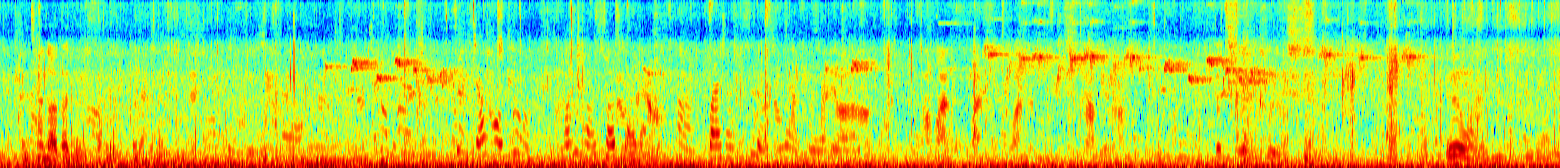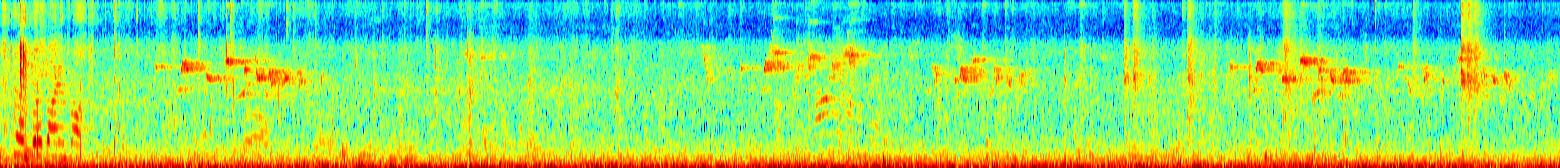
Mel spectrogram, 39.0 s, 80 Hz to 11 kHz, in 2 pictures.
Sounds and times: Running and walking people 0:00.0 - 0:28.0
Birdsong 0:03.3 - 0:06.4
Birdsong 0:09.0 - 0:20.5
Bicycle Sound 0:15.0 - 0:20.9
Birdsong 0:21.4 - 0:23.5
Birdsong 0:28.3 - 0:32.5
Birdsong 0:34.4 - 0:39.0

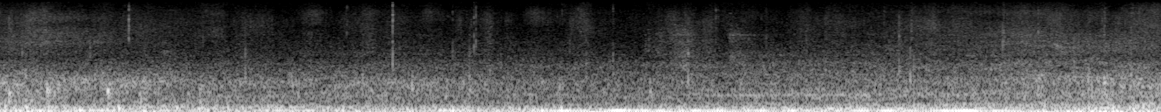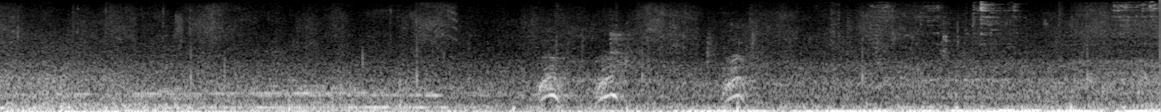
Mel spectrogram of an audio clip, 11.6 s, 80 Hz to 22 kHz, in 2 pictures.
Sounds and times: Walking down the park sidewalk 0:00.0 - 0:11.6

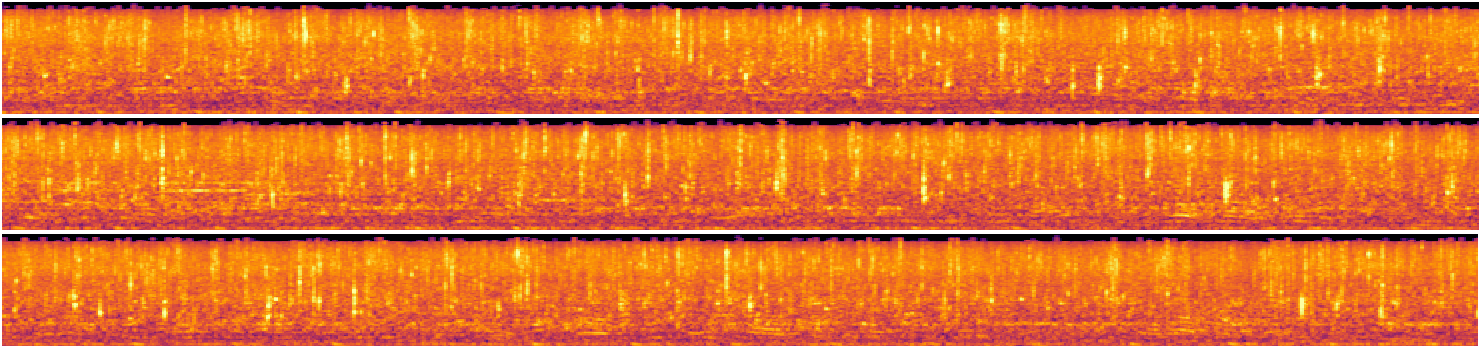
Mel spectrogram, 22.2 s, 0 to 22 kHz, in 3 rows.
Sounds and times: water of the fountain 0:00.0 - 0:22.1

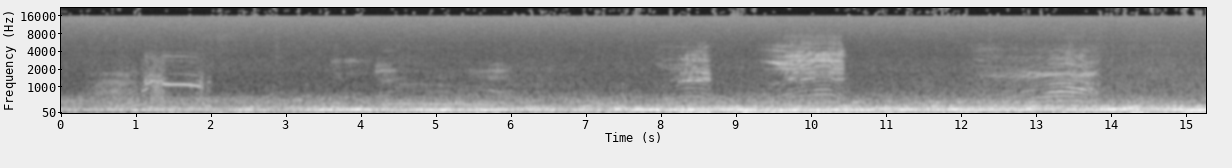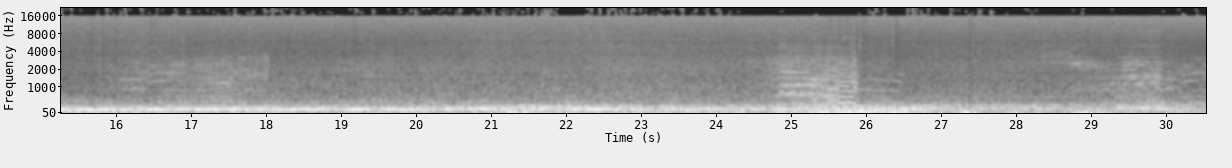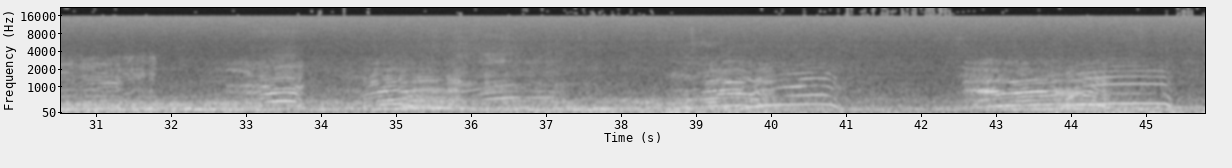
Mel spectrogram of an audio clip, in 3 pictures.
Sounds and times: Cows Mooing 0:12.3 - 0:13.9
Cows Mooing 0:24.8 - 0:26.5
Cows Mooing 0:28.7 - 0:31.8
Cows Mooing 0:32.8 - 0:33.8
Cows Mooing 0:34.6 - 0:37.2
Cows Mooing 0:38.8 - 0:40.9
Cows Mooing 0:42.6 - 0:45.4

